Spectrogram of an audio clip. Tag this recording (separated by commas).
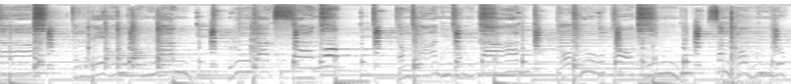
Music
